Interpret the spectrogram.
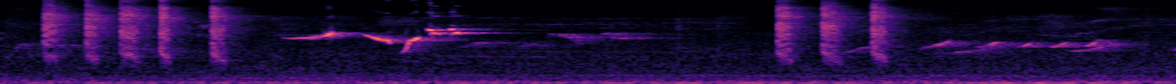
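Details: White-rumped shama song in the ketrekan style, used as a lure to provoke rival birds: bursts of dry rattling clicks open and close, framing sharp whistled notes that slur up and down, then a softer warbled phrase.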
